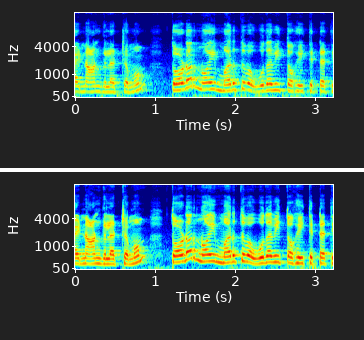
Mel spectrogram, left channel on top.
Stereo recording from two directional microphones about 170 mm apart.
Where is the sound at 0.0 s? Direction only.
45° right (ahead or behind).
